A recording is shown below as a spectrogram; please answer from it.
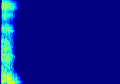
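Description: A man's single short cough, clearing his throat, right at the start, with his hand at his mouth.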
